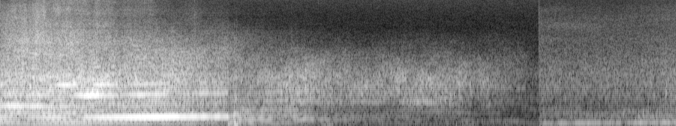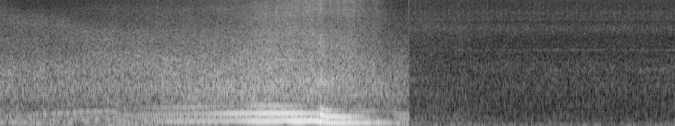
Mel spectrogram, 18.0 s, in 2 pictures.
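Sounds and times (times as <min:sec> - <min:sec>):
sports car engine accelerating: 0:07.2 - 0:14.5.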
